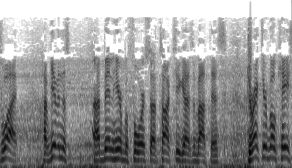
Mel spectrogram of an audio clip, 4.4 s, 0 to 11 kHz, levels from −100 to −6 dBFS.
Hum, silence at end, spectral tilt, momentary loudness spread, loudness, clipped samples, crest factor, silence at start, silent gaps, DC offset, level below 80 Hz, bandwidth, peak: none; 0 s; -8 dB/octave; 9 LU; -17 LUFS; under 0.1%; 16 dB; 0 s; none; under 0.1%; -32 dBFS; 7.8 kHz; 0 dBFS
